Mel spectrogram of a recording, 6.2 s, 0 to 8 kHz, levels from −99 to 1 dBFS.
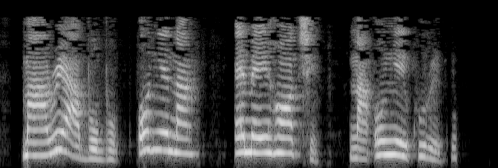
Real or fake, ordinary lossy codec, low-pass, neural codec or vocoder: real; MP3, 24 kbps; 7.2 kHz; none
